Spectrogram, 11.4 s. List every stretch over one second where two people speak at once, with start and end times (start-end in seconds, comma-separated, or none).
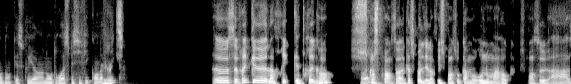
none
